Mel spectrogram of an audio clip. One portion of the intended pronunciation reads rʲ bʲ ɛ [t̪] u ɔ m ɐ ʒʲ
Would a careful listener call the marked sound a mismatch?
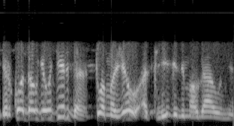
no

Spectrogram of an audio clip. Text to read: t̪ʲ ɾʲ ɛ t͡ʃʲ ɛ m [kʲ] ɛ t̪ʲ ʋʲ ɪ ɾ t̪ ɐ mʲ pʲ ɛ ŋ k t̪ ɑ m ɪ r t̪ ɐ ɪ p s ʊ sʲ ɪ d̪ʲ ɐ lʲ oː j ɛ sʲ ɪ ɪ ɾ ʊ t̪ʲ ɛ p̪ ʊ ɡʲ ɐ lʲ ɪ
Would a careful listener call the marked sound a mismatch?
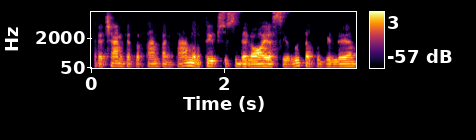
no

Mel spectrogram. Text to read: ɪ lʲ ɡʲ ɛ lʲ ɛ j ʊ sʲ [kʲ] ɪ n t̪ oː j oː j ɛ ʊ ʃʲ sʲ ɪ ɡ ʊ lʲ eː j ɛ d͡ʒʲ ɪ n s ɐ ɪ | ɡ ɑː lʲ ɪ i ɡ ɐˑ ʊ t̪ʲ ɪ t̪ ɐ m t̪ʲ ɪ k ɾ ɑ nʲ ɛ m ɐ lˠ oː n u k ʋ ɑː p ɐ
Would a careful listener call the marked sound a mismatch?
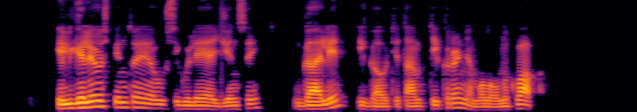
yes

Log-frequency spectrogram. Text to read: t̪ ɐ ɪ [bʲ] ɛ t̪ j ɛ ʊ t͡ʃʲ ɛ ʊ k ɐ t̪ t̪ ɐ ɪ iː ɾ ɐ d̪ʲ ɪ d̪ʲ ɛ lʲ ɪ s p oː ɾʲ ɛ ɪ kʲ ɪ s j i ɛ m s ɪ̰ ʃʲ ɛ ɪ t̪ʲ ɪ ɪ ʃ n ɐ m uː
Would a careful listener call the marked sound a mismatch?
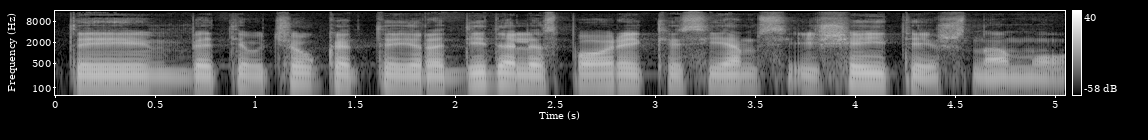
no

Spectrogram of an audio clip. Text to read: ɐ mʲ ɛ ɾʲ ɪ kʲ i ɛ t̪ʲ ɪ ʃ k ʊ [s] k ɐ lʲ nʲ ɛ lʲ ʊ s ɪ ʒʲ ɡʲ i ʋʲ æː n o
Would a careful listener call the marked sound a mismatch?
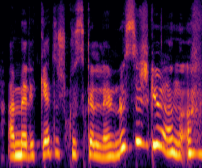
no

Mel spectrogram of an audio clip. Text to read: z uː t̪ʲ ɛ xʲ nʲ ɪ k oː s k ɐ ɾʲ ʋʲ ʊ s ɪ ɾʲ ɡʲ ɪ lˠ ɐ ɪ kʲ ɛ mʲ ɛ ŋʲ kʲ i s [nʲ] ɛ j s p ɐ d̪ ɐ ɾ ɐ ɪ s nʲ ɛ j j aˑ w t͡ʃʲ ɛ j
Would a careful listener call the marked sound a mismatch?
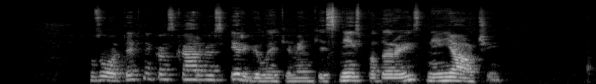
no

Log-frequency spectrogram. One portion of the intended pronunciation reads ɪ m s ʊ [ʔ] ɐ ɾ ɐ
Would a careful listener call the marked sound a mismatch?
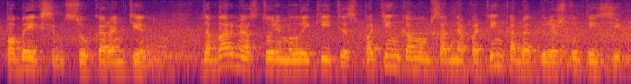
yes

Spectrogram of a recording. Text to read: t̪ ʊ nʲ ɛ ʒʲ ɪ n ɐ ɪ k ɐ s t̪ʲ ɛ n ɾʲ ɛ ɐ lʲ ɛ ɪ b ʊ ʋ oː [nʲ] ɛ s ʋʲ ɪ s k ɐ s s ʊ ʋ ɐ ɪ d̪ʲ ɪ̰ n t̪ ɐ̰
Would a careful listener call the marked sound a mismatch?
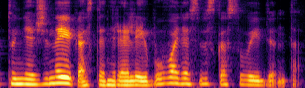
no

